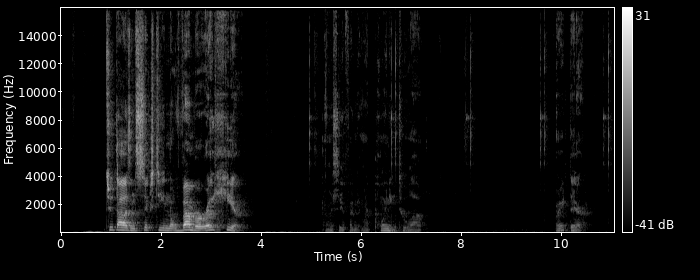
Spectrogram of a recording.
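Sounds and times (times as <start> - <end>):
computer mouse clicks: 4.9 - 5.3, 6.5 - 6.9, 8.0 - 8.4, 9.5 - 9.8, 10.8 - 11.0.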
